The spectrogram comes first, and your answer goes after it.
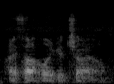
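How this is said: The word I carries the main stress. The writer is simply recalling his own childhood. The speaker calls it right. "to him, where he's saying, look, I was a child"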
